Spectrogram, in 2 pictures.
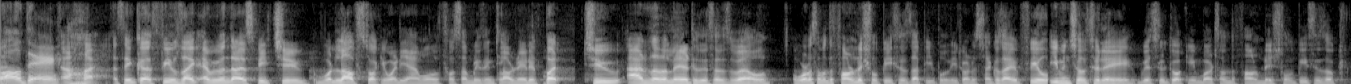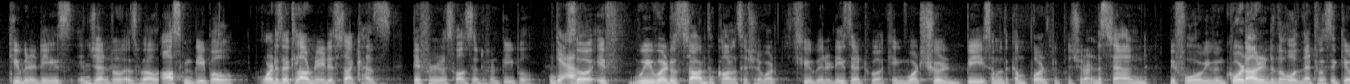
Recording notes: Interview was recorded at Kubecon NA 2023.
